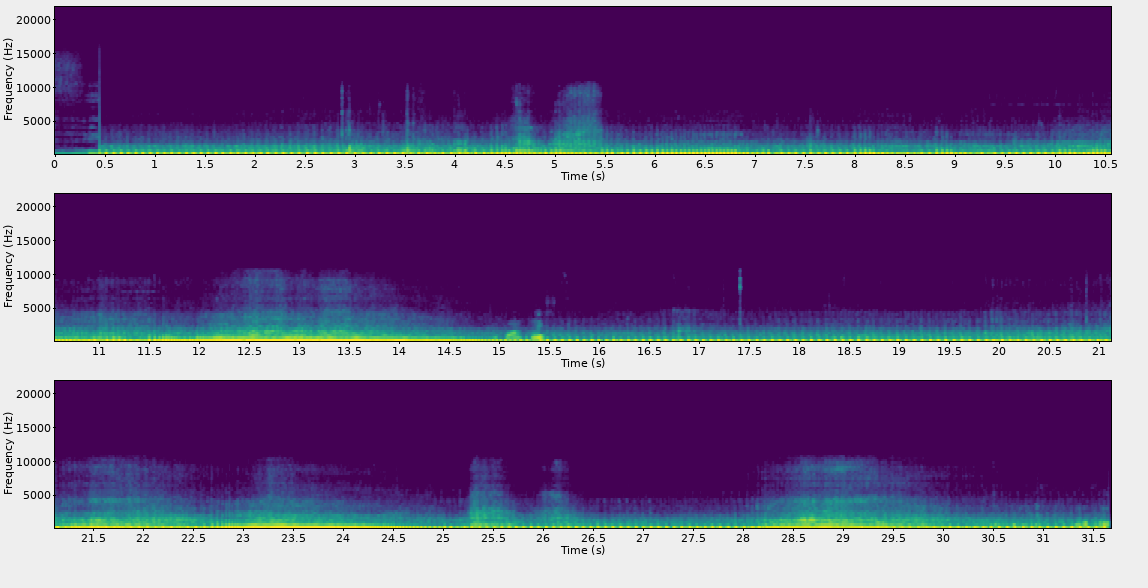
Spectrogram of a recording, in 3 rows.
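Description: Honda CBR125R's single-cylinder four-stroke engine breathing through an aftermarket IXIL Hyperlow exhaust. It runs steadily and then idles, with throttle blips that each rise and fall in pitch: two about twelve seconds in, two more around twenty-two seconds, and one near the end.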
